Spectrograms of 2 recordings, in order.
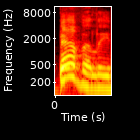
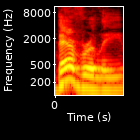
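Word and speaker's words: Bevily: Tea, last name Beverly, not Beverly, but be E V I L Y, who's 28 years old.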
